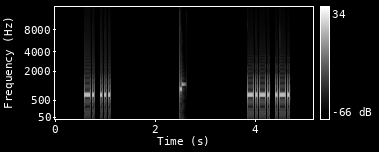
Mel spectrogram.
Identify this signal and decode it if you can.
Morse code, heard as a keyed tone, about 30 wpm, 700 Hz. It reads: NS CR
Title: Top Two Letter Combinations in Words 30wpm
